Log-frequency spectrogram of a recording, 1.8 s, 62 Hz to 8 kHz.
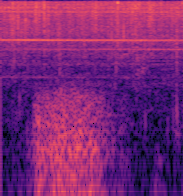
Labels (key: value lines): label: biophony, growl
recorder: SoundTrap 500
